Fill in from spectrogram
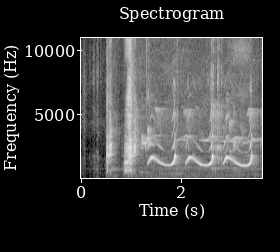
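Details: Talking starling, a contest champion: a harsh burst opens, then three clear wavy whistled phrases, each rising and falling, repeated about every second.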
